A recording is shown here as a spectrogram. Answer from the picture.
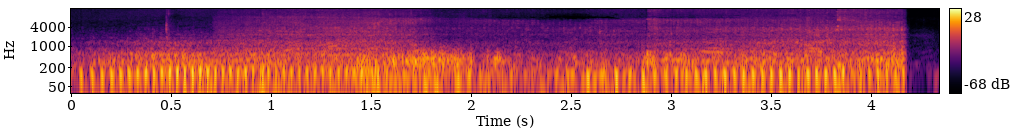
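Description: Motorcycle engine running close by, with a steady rapid throb.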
